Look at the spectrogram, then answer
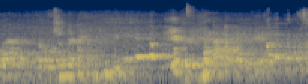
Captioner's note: audience laughs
